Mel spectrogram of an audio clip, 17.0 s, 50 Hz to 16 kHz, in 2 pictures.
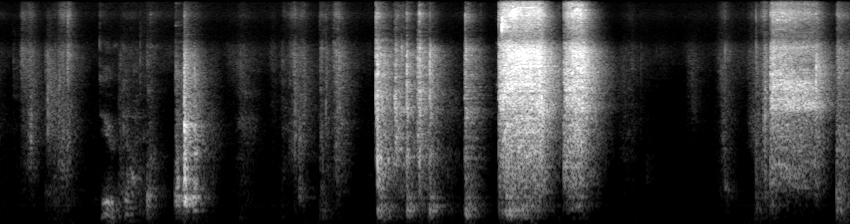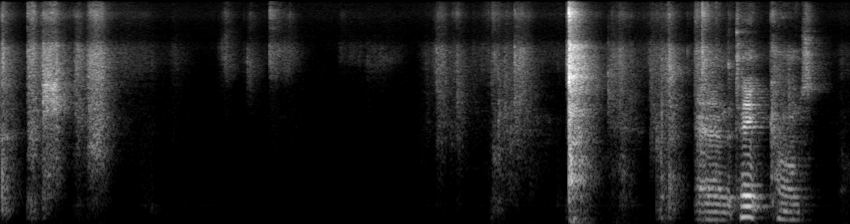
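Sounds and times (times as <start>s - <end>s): power tool bursts: 5.0s - 6.0s, 7.7s - 8.4s.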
